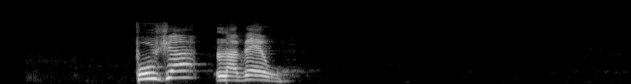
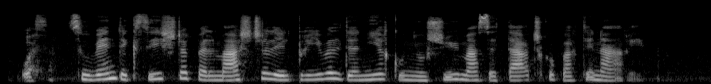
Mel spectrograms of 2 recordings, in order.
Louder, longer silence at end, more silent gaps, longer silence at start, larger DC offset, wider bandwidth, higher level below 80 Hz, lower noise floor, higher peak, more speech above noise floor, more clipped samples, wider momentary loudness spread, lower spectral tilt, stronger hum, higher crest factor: first, -14 LUFS vs -27 LUFS; first, 3.45 s vs 0.7 s; neither; first, 1.35 s vs 0.2 s; neither; second, 7.4 kHz vs 11.5 kHz; first, -64 dBFS vs -80 dBFS; first, -73 dBFS vs -63 dBFS; first, 0 dBFS vs -6 dBFS; first, 60 dB vs 36 dB; neither; about the same, 10 LU vs 10 LU; first, -6 dB/octave vs -3 dB/octave; neither; about the same, 18 dB vs 22 dB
